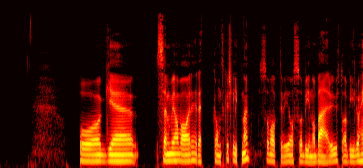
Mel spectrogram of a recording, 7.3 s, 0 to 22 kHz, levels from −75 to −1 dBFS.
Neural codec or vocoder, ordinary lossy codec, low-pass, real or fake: none; MP3, 64 kbps; 19.8 kHz; real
